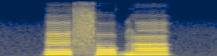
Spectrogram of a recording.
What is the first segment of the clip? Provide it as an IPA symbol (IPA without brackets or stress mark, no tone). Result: ɛ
